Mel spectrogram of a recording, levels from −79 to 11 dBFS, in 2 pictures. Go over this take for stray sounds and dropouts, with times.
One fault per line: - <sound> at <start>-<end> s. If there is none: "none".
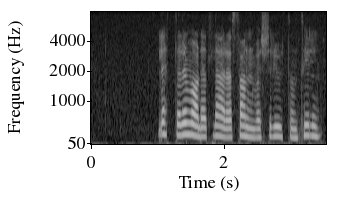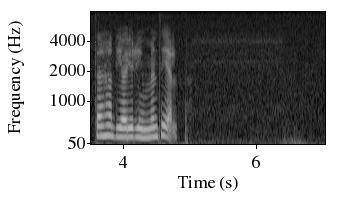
none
